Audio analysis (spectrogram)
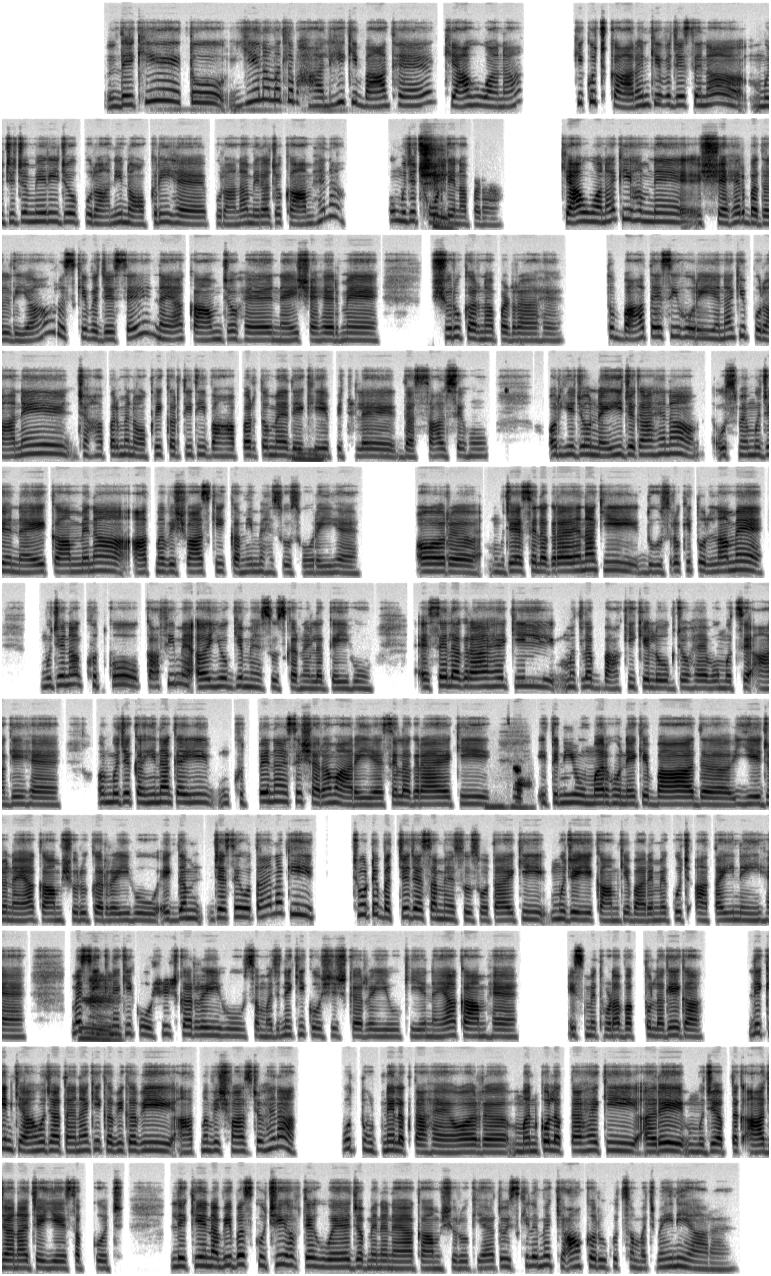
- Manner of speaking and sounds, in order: none
- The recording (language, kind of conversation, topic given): Hindi, advice, मैं नए काम में आत्मविश्वास की कमी महसूस करके खुद को अयोग्य क्यों मान रहा/रही हूँ?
